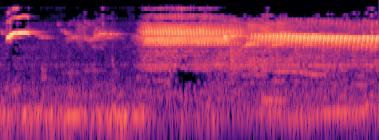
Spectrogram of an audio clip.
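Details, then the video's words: Canary lure song for mating: a single sharp upswept chirp, a short pause, then a sustained high, buzzy trill that pulses steadily to the end. "KENARI APAPUN LANGSUNG GACOR MINTA KAWIN !"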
